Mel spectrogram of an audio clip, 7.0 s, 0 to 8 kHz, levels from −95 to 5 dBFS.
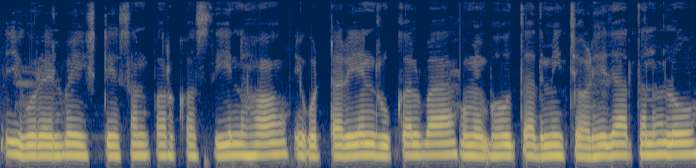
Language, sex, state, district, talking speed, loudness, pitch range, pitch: Bhojpuri, male, Uttar Pradesh, Deoria, 170 wpm, -20 LUFS, 145-155 Hz, 150 Hz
